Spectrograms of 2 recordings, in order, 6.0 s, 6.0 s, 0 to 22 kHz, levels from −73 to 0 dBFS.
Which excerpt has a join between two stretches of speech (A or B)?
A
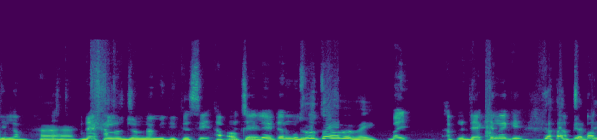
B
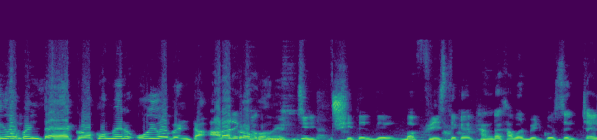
B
